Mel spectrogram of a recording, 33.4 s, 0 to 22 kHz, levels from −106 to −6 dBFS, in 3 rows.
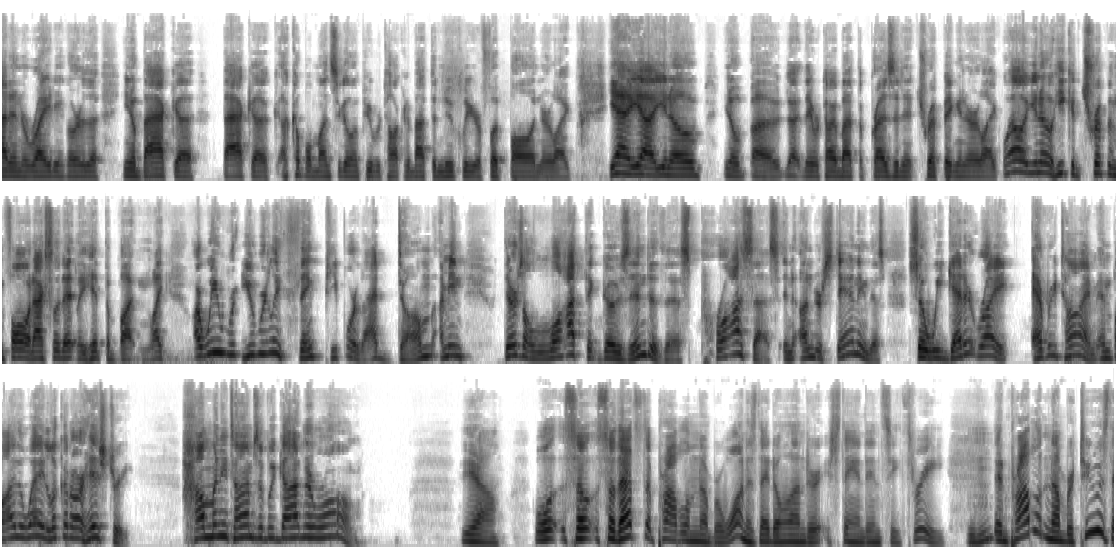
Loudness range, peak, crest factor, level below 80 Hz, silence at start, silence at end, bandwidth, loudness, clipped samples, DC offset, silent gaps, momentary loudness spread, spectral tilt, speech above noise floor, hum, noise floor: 4 LU; 0 dBFS; 22 dB; -56 dBFS; 0 s; 0 s; 16 kHz; -22 LUFS; under 0.1%; under 0.1%; none; 10 LU; -4.5 dB/octave; 51 dB; none; -73 dBFS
